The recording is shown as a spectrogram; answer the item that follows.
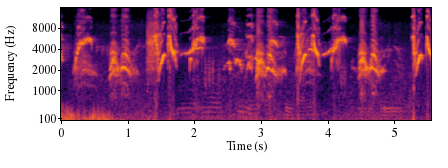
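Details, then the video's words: A kept oriental magpie-robin sings as if looking for a rival, repeating loud swooping whistles and scratchy notes in short bursts about every half second, with faint low hum. "suara burung Kacer mencari musuh"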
